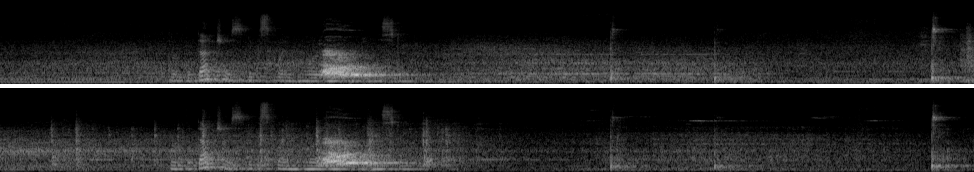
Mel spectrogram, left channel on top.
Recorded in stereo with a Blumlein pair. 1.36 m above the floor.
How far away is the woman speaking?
About 1.2 m.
